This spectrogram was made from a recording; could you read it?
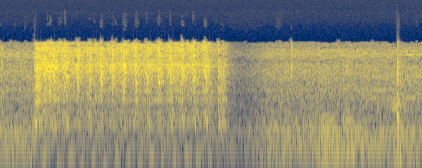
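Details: Engine with an MSD SS ignition coil cranks fast and rhythmically for about three seconds, then catches into an uneven, stumbling idle while injection is being tested. Misfire suspected, cause not confirmed.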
